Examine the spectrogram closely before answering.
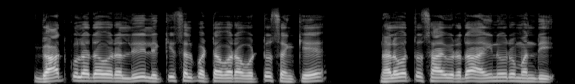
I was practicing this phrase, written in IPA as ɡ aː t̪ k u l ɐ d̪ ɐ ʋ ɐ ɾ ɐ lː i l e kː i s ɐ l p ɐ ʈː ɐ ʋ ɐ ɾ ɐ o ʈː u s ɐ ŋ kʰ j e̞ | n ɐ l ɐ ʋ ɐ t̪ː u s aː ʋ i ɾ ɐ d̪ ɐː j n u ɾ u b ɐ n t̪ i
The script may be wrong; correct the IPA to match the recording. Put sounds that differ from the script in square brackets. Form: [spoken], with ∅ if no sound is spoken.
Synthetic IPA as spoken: ɡ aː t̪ k u l ɐ d̪ ɐ ʋ ɐ ɾ ɐ lː i l e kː i s ɐ l p ɐ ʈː ɐ ʋ ɐ ɾ ɐ o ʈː u s ɐ ŋ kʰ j e̞ | n ɐ l ɐ ʋ ɐ t̪ː u s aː ʋ i ɾ ɐ d̪ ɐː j n [uː] ɾ u [m] ɐ n [d̪] i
